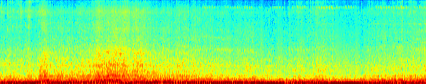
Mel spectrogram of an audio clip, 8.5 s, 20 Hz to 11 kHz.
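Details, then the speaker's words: FC RX7 with a new engine setup, first start, at 50 psi oil pressure, running better after a voltage issue was fixed. A deep, even rumble climbs through a quick blip and settles back without stumbling. It is not misfiring and runs well. "oh hell yeah she's running minute now sweet look it's a problem off the checklist but it's not misfiring cool all right well that thing's running good now"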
